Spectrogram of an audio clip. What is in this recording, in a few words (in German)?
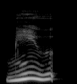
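"miu", japanische Mädchennamen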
